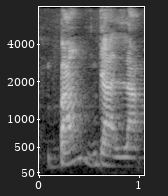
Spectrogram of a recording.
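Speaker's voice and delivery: bangala said slowly, low, each syllable ba-nga-la clear; careful pronunciation. Shown as a demonstration. Teaching viewers to say bangala, slow and clear. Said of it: "prononcez bien".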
